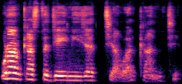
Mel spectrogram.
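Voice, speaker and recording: A woman with Bengali village speech telling a devotional story aloud and acting out the characters' lines in raised, animated tones. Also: fairly low pitch, a little fast, vocal fry. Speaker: village storyteller reciting scripture.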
